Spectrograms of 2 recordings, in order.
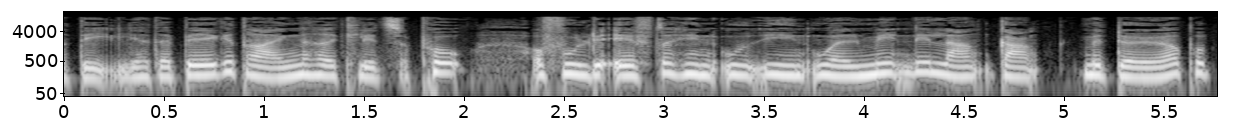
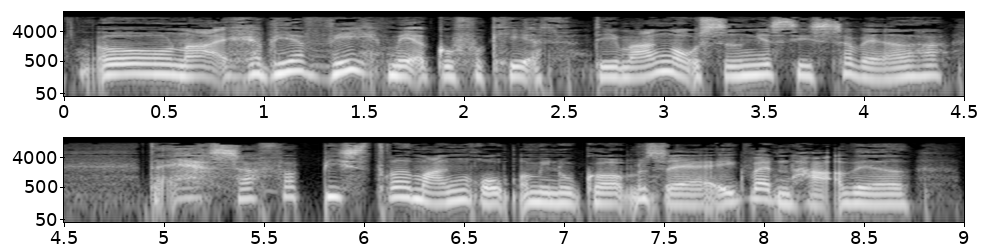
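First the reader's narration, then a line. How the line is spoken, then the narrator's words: Witch muttering sourly. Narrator (Danish): mumlede heksen surt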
